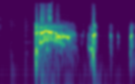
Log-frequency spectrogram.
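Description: A loud sneeze erupts with a drawn-out voiced burst, followed by a sharp second burst and a couple of short sniffs, with no talking around it.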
